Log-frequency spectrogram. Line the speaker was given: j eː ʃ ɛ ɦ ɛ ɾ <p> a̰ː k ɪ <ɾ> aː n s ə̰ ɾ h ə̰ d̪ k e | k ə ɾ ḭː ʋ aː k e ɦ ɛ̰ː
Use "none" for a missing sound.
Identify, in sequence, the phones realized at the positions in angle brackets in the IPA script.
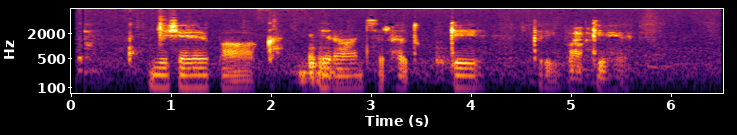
p, ɾ

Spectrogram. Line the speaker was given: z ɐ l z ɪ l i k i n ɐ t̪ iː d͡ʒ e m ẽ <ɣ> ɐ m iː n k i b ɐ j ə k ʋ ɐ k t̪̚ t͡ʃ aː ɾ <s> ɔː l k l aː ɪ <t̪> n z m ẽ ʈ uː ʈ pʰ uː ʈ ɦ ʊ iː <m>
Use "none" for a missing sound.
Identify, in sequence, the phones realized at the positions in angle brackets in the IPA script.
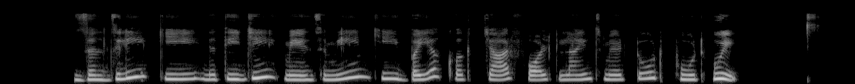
z, f, none, none

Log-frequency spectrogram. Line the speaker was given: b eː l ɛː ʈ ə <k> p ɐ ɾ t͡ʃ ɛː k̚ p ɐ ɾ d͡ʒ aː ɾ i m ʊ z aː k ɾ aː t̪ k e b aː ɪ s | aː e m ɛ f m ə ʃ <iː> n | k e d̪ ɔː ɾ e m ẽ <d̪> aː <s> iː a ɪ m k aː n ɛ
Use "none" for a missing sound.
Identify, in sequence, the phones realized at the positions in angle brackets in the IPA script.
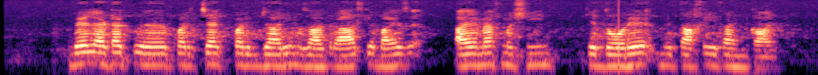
k, iː, t̪, x

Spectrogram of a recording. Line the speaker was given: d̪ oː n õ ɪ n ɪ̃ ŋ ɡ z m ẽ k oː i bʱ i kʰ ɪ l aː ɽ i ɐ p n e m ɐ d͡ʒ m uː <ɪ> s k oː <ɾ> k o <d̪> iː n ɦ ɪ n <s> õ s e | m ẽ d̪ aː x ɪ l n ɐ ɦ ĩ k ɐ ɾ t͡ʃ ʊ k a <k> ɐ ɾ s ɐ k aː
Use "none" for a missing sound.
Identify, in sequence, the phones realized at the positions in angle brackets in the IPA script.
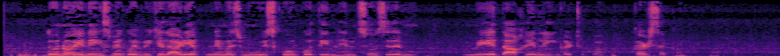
i, ɾ, t̪, s, k

